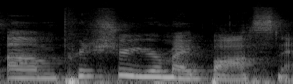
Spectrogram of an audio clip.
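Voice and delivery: ordinary talk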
